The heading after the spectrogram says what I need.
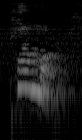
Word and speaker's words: plumber: This word you might have often heard people saying plumber. It is not plumber, it is plumber.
